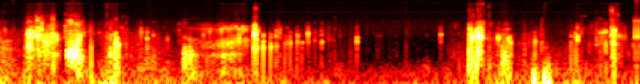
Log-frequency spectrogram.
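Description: Loud low gurgling and rumbling bursts in irregular runs, typical stomach growling from digestion.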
